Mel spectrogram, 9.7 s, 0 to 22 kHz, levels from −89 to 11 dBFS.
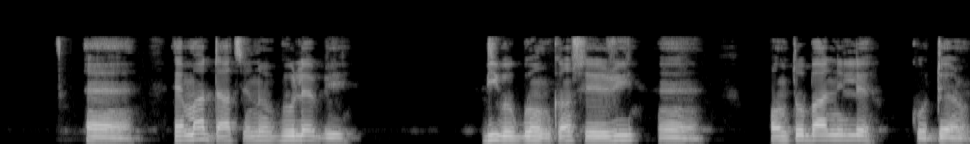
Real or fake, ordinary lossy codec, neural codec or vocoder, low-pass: real; none; none; 7.2 kHz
